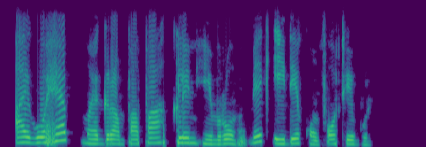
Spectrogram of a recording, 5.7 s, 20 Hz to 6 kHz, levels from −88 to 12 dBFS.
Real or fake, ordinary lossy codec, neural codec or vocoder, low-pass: real; Opus, 64 kbps; none; 5.4 kHz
